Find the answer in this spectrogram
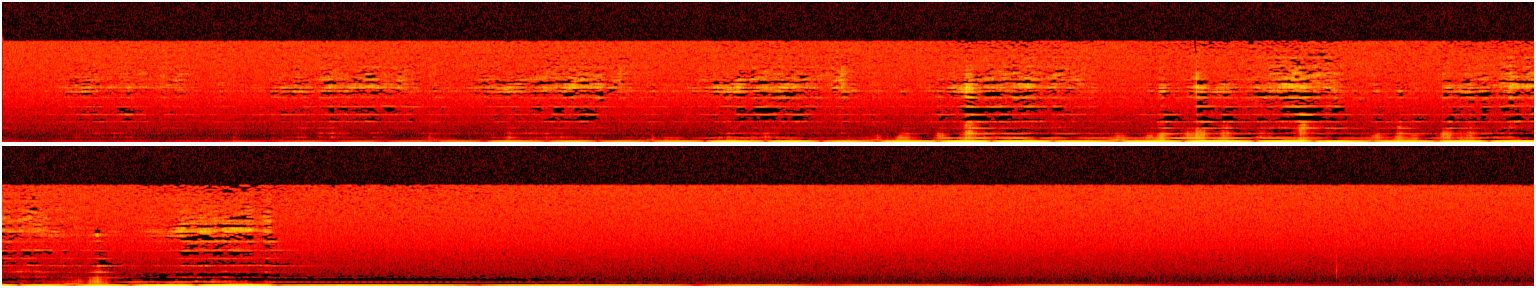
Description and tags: Tibetan bowl rubbing rim
Unusual sustained ringing reached by rubbing the Tibetan bowl rim.
bowl, field-recording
